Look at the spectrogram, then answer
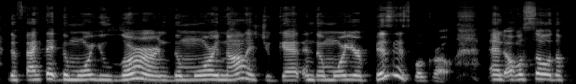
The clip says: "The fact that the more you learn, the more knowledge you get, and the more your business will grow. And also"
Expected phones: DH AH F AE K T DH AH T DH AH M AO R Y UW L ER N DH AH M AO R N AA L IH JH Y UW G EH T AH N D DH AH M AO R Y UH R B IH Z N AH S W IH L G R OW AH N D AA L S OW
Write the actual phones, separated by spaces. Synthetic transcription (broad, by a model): DH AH F AE K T DH AH T DH AH M AO R Y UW L ER N DH AH M AO R N AA L IH JH Y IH G EH T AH N DH AH M AO R Y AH R B IH Z N AH S W IH L G R OW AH N AA L S OW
